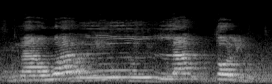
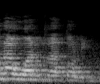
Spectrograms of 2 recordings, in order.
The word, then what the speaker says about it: nahualatoli: Si vas a componer esto, dices nahualatoli. No nahuatlatoli. Decimos nahuatlatoli en español, un agua no lo hubiera podido pronunciar porque no estaba en su lengua.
